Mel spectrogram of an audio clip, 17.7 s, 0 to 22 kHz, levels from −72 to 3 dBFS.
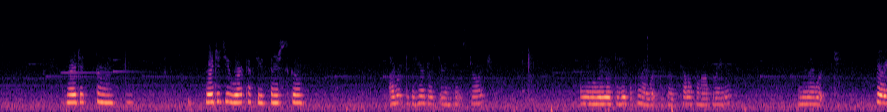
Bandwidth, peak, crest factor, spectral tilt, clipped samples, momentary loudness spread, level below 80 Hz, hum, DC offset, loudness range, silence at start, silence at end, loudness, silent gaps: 5.6 kHz; -6 dBFS; 20 dB; -10 dB/octave; under 0.1%; 22 LU; -46 dBFS; none; under 0.1%; 11 LU; 0 s; 0 s; -23 LUFS; none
